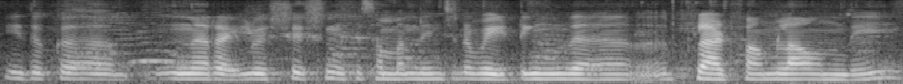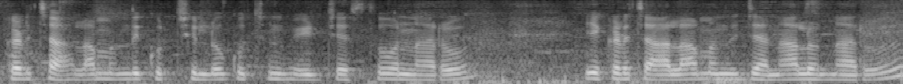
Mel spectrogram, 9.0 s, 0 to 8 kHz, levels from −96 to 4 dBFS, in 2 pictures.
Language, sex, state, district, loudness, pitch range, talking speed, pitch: Telugu, female, Andhra Pradesh, Manyam, -21 LUFS, 180-200 Hz, 160 wpm, 190 Hz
